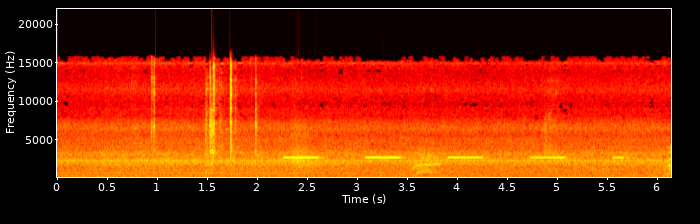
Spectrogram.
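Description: A vehicle's reversing alarm beeping about five times, one high beep roughly every 0.8 s, starting about two seconds in, over a steady low engine drone.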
